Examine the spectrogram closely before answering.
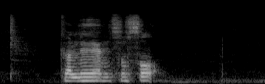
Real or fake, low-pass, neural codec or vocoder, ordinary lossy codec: fake; 10.8 kHz; codec, 44.1 kHz, 1.7 kbps, Pupu-Codec; AAC, 32 kbps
